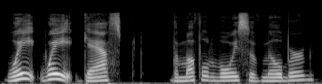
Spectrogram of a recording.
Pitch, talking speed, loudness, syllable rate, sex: 185 Hz, 150 wpm, -18 LUFS, 4.2 syllables/s, female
